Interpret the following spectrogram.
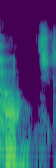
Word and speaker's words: Politsch: Politsch. Is that how you say it? Yep. Politsch, yep.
